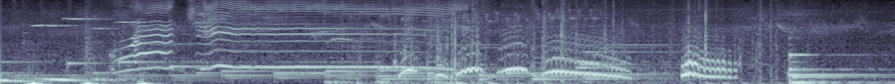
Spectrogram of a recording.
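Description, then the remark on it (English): Loud ostrich squawks come in a rapid run of warbling, gurgling bursts, rising and falling in pitch, with a few sharper honks near the end. “That ostrich is back, and I think he's on to us.”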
